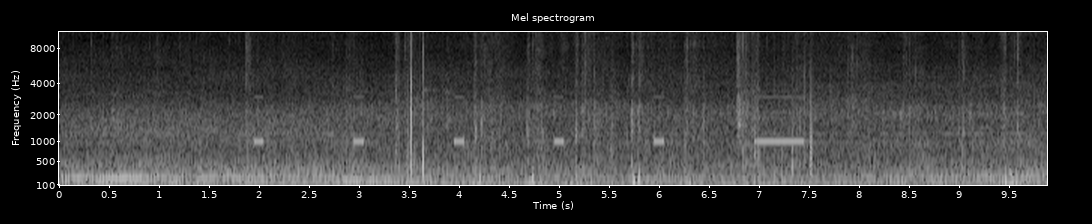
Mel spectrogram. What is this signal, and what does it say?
Radio time signal (six pips, as the Greenwich Time Signal), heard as pips, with room echo and the noise of a residential street.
